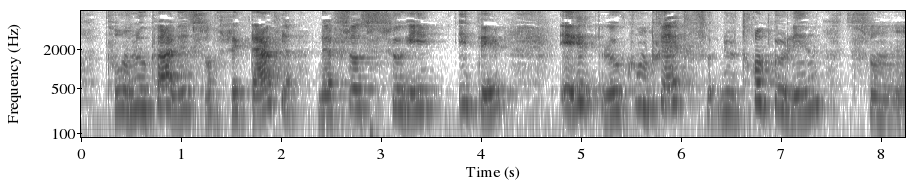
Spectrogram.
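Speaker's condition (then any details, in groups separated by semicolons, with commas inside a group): Multiple sclerosis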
